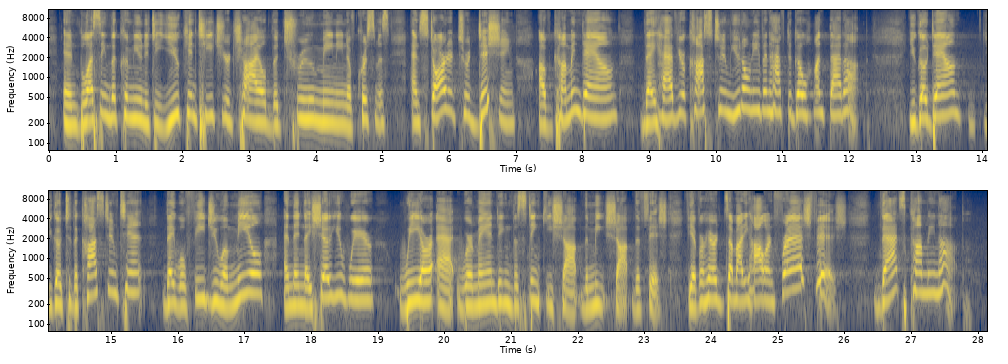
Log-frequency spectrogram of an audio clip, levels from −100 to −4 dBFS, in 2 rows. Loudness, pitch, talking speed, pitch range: -15 LUFS, 230 Hz, 170 wpm, 200-270 Hz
